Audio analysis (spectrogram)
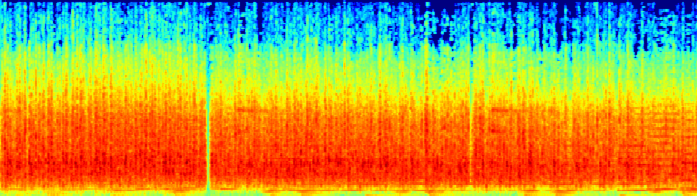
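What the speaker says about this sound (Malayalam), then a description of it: "എല്ലാവരും കൈയടിച്ച് പ്രോത്സാഹിപ്പിക്കുന്നു." A stage magic show audience applauds steadily for a young girl walking onstage, dense continuous clapping mixed with background music throughout.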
